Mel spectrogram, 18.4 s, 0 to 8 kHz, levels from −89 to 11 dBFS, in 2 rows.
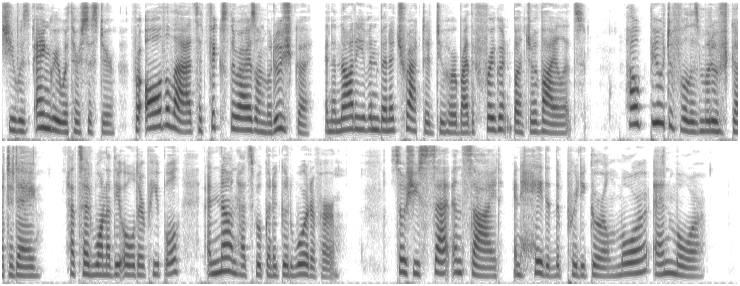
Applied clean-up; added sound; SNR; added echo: none; none; none; none.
